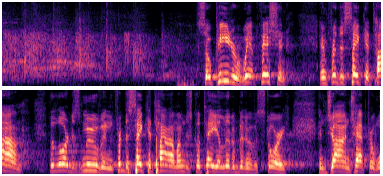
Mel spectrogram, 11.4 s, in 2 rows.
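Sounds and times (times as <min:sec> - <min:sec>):
crowd clapping: 0:00.0 - 0:02.9
speech: 0:03.0 - 0:11.3.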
